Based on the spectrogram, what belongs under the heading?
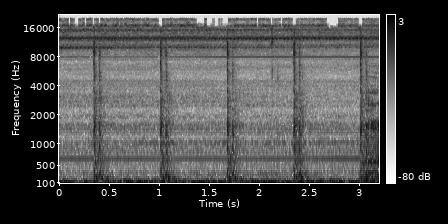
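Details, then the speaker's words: Newly installed diesel air heater in a garage starting up: a steady low roar with the fuel pump clicking about once every two-thirds of a second as it pumps fuel and fires up, running normally. "It's pumping and kicking in. That's the pump. You can hear clicking. Pumping the fuel. And that's it firing up."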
